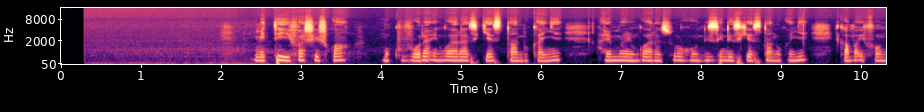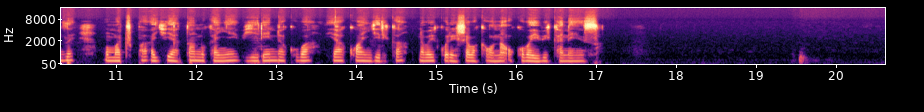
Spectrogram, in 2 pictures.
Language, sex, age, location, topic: Kinyarwanda, female, 18-24, Kigali, health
